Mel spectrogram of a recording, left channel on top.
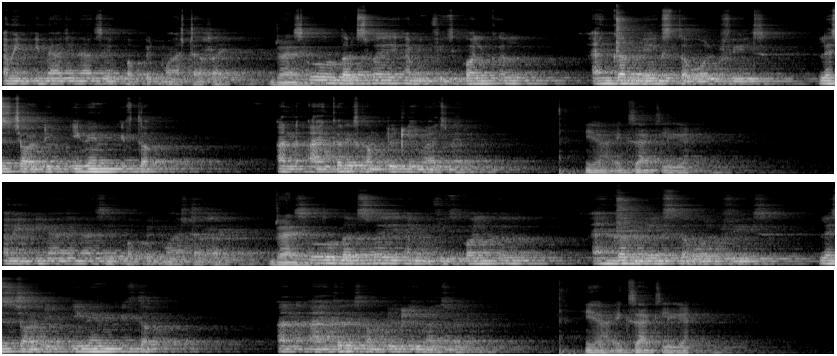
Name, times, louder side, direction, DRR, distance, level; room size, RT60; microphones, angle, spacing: voice 1, 0.0-2.3 3.0-5.2 5.9-7.6 8.2-9.8 11.1-13.0, left 1 dB, 65° left, 2 dB, 1.0 m, -22 dB
voice 2, 2.7-3.1 14.2-15.2, right 1 dB, 15° right, 5 dB, 0.4 m, -25 dB
8.6 x 5.9 x 5.5 m, 2.2 s
head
